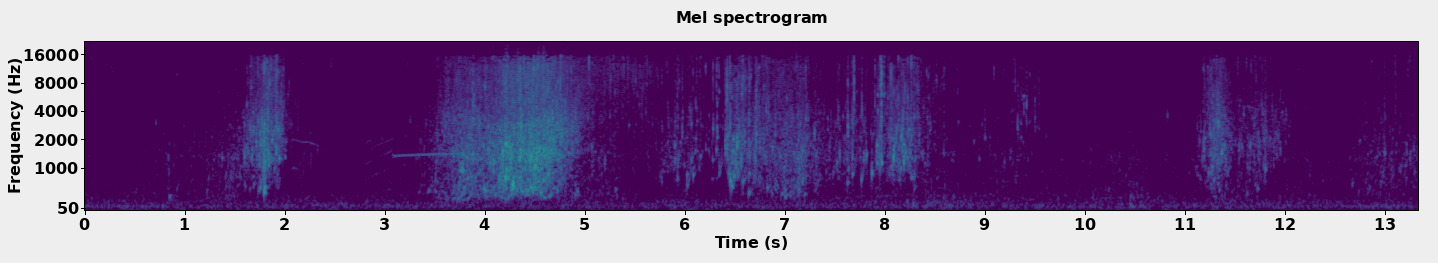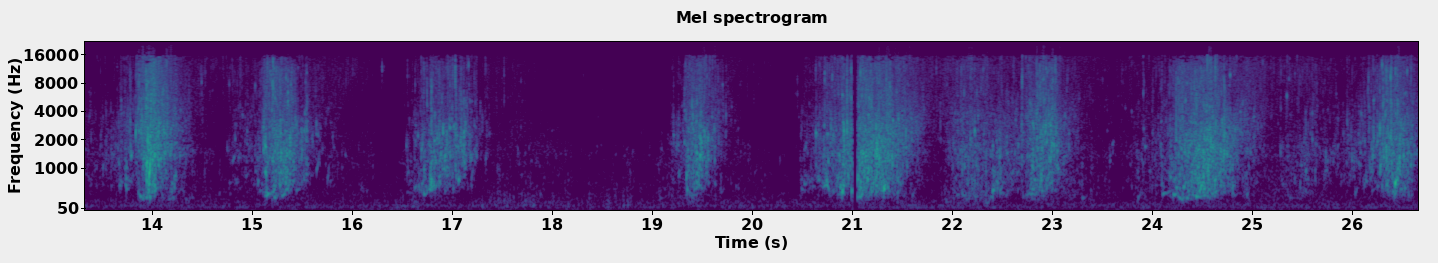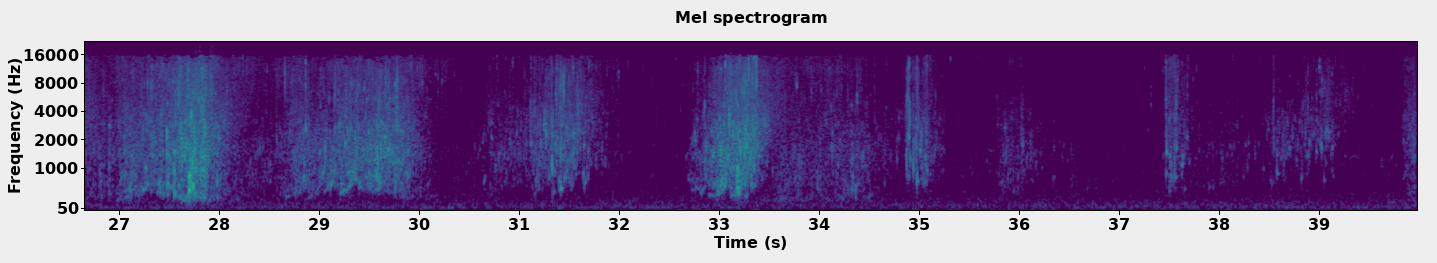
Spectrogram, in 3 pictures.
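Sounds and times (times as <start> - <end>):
ocean water lapping and splashing: 0.8 - 2.1, 3.5 - 9.6, 12.8 - 32.1, 32.7 - 36.4.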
